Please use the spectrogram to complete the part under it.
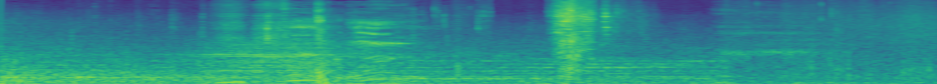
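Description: A man grunts in a short struggle.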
